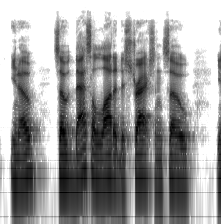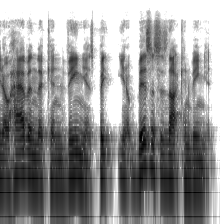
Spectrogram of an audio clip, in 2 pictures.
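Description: On a very clean recording with a silent background, a man with a Southern US accent speaks at a moderate pace with fairly even intonation. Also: medium pitch for a man. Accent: Southern US (Georgia). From US South (LaGrange, Georgia). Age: 40s. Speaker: podcast host, business owner. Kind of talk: casual conversational podcast.

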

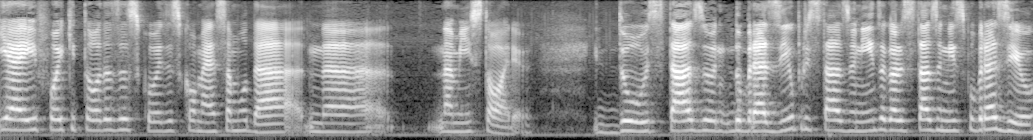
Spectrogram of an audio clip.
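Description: Her tone bright and sharp, a woman with a slight English accent speaks at a medium pitch with ordinary pitch variation. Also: moderate pace. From Brazil, Santo André, São Paulo. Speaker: entrepreneur and franchise investor. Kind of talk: interview. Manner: halting.

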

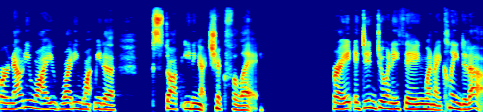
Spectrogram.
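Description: A woman speaks at a medium pitch and a moderate pace, with fairly even intonation and long, frequent pauses. The recording is very clean and dry, close with no echo, over a silent background. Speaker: podcast co-host, holistic nutritionist. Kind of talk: casual chat, co-hosted podcast.

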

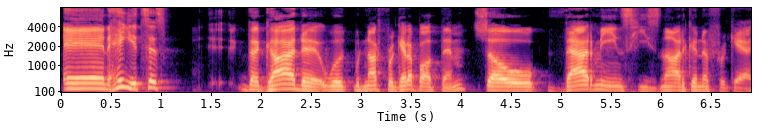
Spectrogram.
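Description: On a very clean recording with a silent background, a man of medium pitch talks at a fairly slow pace. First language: not English. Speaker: podcast host. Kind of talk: casual banter, reaction commentary. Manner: joking, sarcastic, rambling.

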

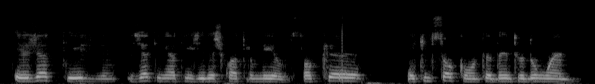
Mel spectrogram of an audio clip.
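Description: A man with a fairly high voice speaks at a moderate pace, with very even loudness and monotone, flat intonation. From Madeira, Portugal. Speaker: YouTuber and TikToker. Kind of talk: casual chat. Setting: live stream.

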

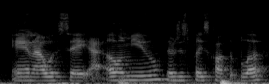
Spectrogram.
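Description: The speaker has an American accent, and there is audible room echo. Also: woman. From Los Angeles, US. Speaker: college basketball player. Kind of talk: interview. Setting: video call.

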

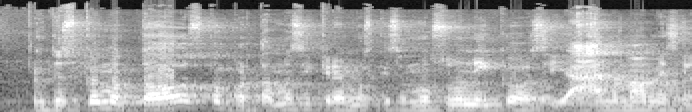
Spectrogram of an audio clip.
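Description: A man talks amid noticeable background noise, and room echo can be heard. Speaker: podcast co-host. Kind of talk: casual chat among friends.

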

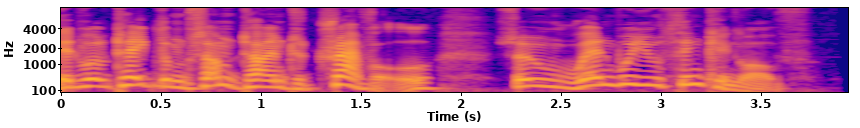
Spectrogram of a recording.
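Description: Putting on a character voice, a man speaks at a moderate pace in a high pitch with big pitch swings and a fairly bright tone.

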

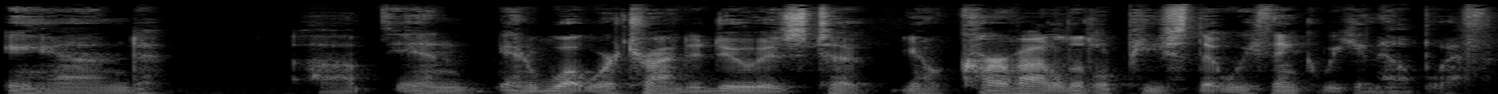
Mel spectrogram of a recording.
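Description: Over a quiet background, a man with an American accent speaks at a very deep, low pitch. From Pennsylvania. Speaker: parish ministry volunteer, audiobook narrator. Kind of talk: interview conversation.

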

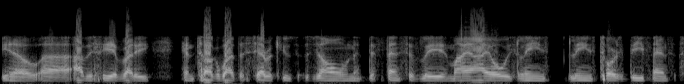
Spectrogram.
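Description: A man's very deep, low voice in an American accent, very fast and monotone, with flat intonation. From New York, the Bronx (born Dominican Republic). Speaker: college basketball coach. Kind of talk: radio interview.

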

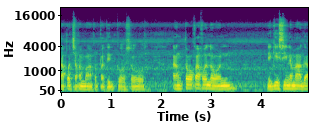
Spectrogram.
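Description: An unremarkable speaking voice comes from a man with a fairly low pitch. He talks at a moderate pace with fairly even intonation. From Philippines, Tondo, Manila. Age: 40s. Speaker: podcast co-host. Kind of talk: casual chat.

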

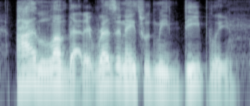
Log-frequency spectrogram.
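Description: Recorded very cleanly against a silent background, a man has an ordinary speaking voice at a medium pitch with ordinary pitch variation. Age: 20s. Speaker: podcast host. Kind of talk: casual solo monologue. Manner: casual, many fillers and repetitions.

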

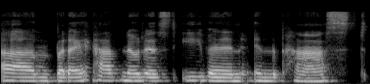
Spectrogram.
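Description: Very slow speech from a woman with a fairly low pitch and an American accent. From US Midwest, Cincinnati, Ohio. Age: 40s. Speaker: parent. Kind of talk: interview.

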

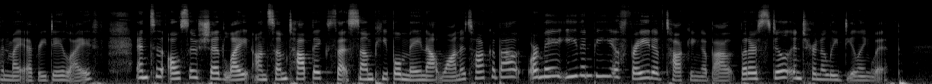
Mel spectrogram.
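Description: Very fast and high-pitched, a woman with an American accent talks with very wide pitch swings. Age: 20s. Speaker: podcast host and student. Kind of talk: solo podcast intro monologue.

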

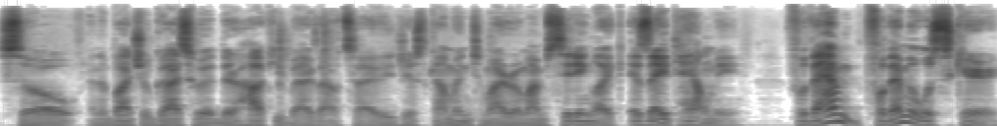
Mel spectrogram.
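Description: A man with a Russian accent speaks at a very fast pace in a very deep, low pitch. His tone is bright and sharp, with ordinary pitch variation. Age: young. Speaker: high school hockey player. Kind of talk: casual interview.

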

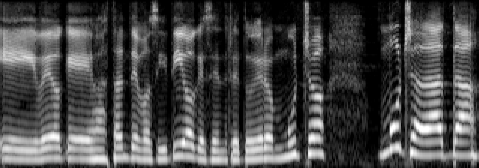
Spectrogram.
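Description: A woman speaks at a medium pitch in a dark, mellow tone. Her pitch varies in an ordinary way. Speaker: streaming show co-host. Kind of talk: casual chat.

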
